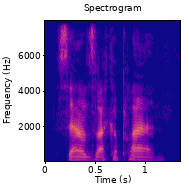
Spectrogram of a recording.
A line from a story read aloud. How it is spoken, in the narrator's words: said Dana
